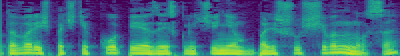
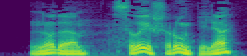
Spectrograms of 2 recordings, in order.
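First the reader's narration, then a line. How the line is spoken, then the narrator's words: Bearded man's light chuckle. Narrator (Russian): Бородатый слегка хохотнул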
